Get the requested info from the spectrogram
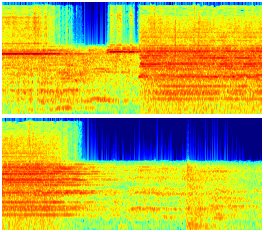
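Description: Basketball arena horn sounding for about two and a half seconds, a loud steady buzz with many overtones, signalling a stoppage in play. Before it, in the first second or so, a high steady tone like a referee's whistle, over crowd noise in the gym.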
